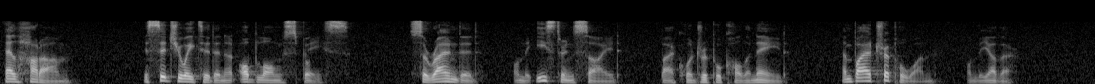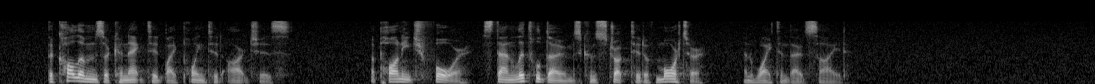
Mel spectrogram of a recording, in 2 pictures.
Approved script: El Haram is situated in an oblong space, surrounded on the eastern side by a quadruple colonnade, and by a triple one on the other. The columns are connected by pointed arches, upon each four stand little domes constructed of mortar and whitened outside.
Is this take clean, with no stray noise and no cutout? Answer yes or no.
yes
